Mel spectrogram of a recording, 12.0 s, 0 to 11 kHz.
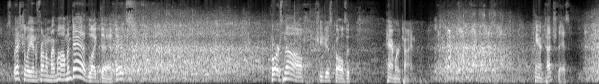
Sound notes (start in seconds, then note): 2.0 laughing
